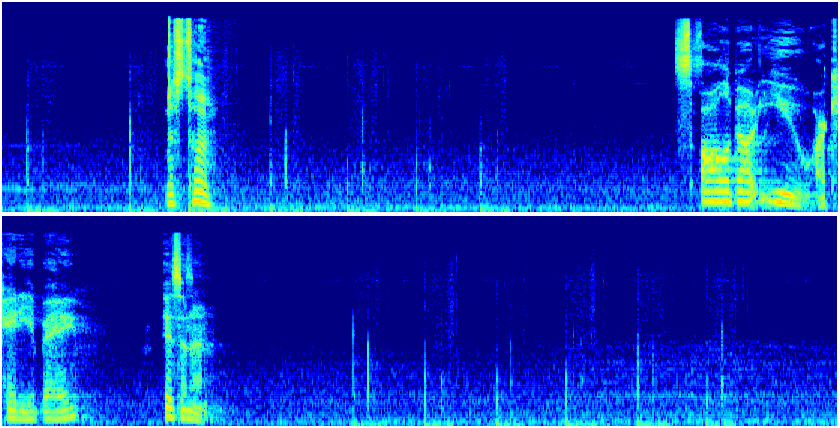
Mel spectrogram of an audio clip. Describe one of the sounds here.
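Footsteps tread softly.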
